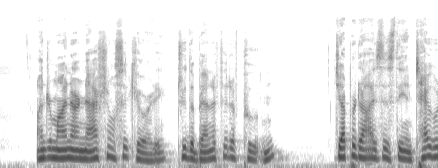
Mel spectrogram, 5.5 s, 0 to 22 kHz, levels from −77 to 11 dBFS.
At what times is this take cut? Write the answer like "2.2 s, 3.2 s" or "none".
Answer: none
